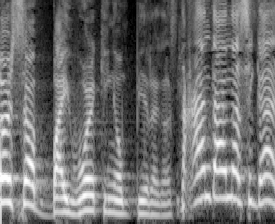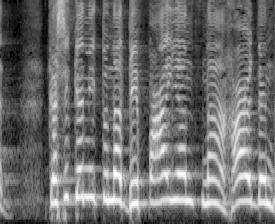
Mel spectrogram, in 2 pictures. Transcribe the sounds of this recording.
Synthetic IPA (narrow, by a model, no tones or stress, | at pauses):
ɛɹsɐbajwɛɹkɪ̃ŋɐv̚piɾɐkɐlsnɐkaʔɐnd̪anɐsɪɡad̪̚ | kɐsɛɡɐnit̪onɐd̪ɪfajɐnt̪̚nɐhaɹd̪ɛnd̪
